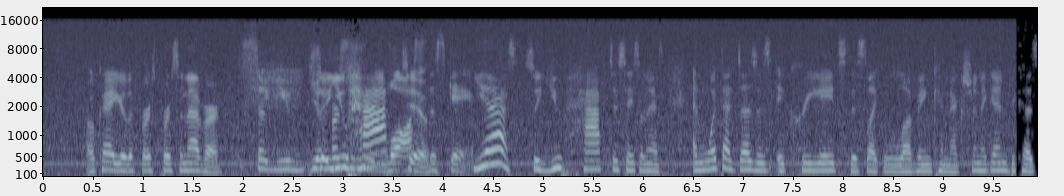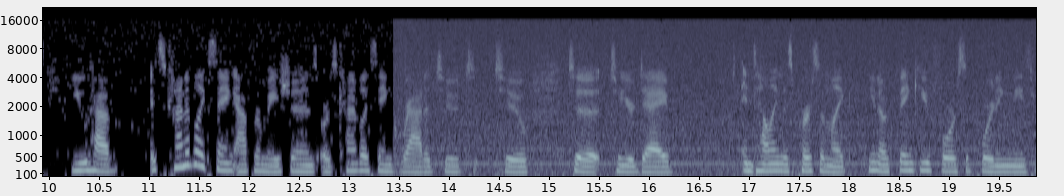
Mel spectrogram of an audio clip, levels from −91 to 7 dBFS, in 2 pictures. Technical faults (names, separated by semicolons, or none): overdone noise removal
